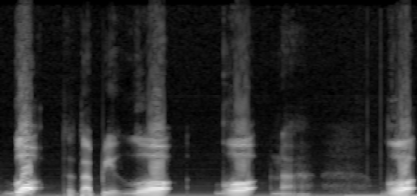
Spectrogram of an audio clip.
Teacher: harus pelan-pelan, rakhawah ya, berlalu, tidak boleh dadakan.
